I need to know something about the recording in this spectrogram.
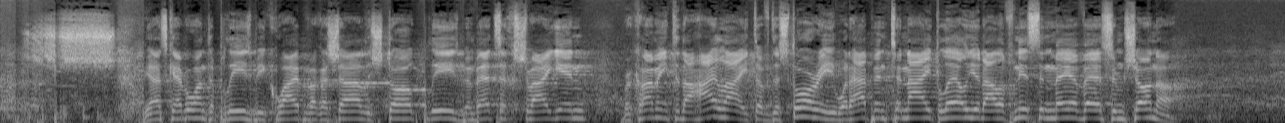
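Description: A younger man sings into a microphone through a loudspeaker.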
